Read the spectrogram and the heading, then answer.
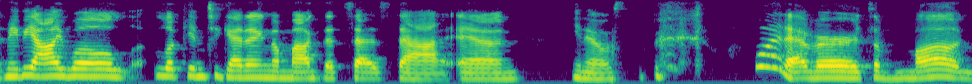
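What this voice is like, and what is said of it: Strong East Coast American accent. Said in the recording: “I love your accent just went like full blown. And you're like, it's a fucking mug. ... That East Coast shit is real.”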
